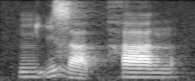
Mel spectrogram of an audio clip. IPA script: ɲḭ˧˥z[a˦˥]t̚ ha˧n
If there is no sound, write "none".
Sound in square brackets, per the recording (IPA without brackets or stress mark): a˨˩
